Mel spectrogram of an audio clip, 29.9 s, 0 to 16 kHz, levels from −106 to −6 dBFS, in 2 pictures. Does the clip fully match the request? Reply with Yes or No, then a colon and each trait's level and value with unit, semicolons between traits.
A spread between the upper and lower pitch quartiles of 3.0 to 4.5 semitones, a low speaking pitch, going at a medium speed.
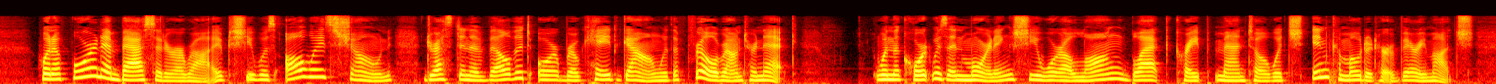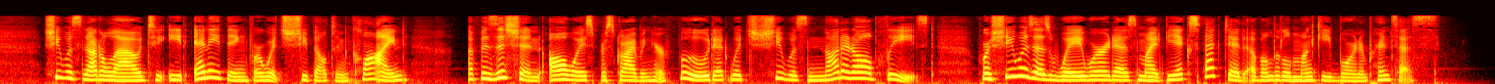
No: average, 4.1 semitones; medium, 185 Hz; average, 165 wpm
